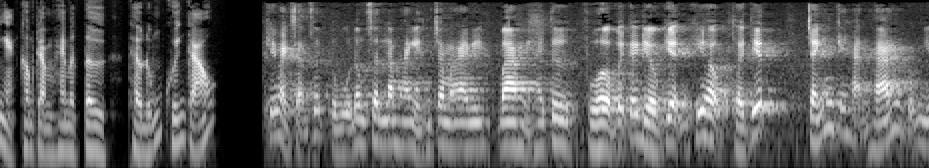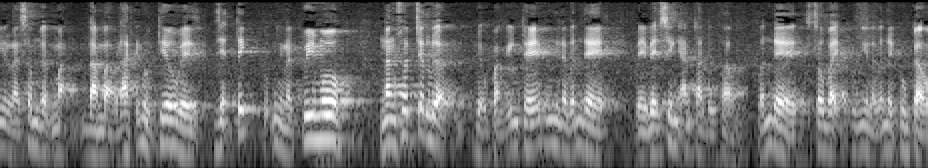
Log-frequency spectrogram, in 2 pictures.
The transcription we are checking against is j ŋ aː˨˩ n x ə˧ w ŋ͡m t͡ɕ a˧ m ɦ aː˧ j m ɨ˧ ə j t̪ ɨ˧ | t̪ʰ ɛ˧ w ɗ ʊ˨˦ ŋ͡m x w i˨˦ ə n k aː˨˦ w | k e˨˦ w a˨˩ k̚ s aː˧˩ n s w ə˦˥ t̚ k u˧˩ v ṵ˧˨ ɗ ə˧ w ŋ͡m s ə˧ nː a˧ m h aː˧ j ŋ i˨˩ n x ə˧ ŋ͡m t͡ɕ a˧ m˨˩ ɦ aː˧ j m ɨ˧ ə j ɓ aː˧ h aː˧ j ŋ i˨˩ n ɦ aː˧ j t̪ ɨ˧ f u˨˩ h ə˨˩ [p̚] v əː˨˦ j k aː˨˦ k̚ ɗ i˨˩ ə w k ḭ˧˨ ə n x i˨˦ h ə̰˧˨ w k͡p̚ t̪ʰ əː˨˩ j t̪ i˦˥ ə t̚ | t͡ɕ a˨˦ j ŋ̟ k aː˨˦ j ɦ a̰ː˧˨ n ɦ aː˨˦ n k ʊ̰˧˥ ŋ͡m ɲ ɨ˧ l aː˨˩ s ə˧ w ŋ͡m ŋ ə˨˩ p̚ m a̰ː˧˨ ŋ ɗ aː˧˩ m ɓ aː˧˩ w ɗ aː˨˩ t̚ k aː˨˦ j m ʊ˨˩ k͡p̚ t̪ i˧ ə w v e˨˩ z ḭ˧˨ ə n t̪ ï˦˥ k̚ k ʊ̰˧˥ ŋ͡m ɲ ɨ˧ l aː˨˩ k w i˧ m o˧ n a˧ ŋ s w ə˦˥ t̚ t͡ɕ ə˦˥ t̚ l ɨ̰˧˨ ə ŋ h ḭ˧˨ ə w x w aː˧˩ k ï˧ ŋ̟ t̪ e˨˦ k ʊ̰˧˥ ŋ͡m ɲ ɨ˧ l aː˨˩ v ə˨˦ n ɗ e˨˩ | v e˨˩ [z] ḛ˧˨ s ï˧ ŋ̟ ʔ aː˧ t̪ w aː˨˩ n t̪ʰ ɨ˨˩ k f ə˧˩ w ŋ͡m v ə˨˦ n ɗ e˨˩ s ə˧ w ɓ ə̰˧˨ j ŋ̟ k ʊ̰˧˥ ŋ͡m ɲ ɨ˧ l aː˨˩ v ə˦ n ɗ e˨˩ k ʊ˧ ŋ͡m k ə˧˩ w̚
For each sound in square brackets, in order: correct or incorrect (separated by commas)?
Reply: correct, incorrect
